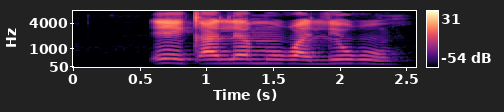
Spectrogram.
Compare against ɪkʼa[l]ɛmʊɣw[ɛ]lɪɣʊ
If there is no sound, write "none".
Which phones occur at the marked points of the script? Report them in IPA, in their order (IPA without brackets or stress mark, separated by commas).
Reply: l, a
